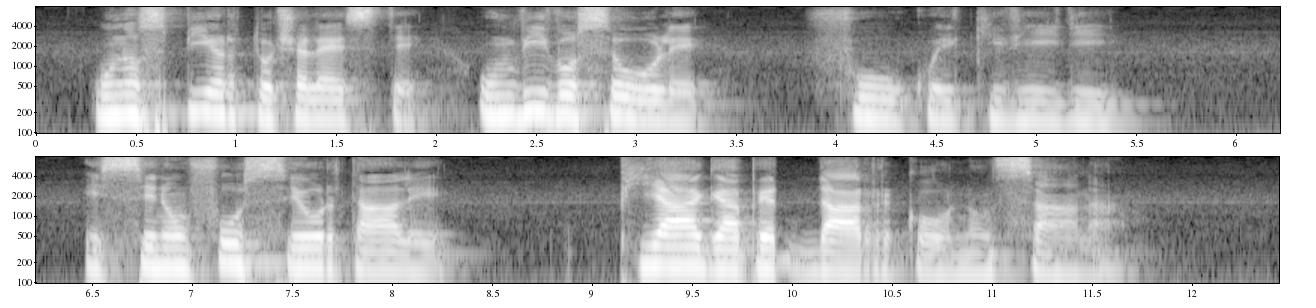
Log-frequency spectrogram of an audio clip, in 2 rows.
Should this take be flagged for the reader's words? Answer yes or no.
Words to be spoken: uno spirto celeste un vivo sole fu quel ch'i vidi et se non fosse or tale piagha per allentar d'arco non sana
yes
